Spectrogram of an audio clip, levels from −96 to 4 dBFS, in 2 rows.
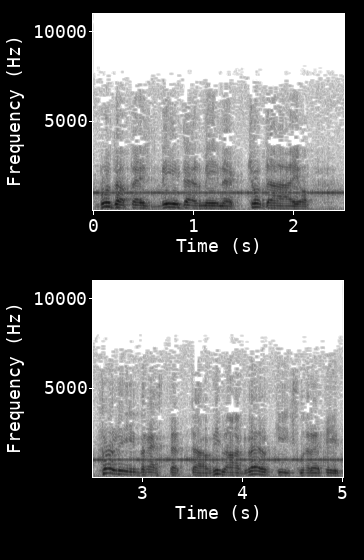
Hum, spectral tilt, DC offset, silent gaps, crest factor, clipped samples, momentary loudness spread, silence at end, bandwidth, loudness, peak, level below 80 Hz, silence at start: none; -8 dB/octave; under 0.1%; none; 16 dB; under 0.1%; 8 LU; 0 s; 7.2 kHz; -16 LUFS; 0 dBFS; -46 dBFS; 0 s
